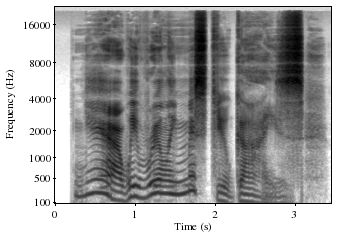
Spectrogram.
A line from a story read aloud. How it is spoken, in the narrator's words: Grandma said through gritted teeth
